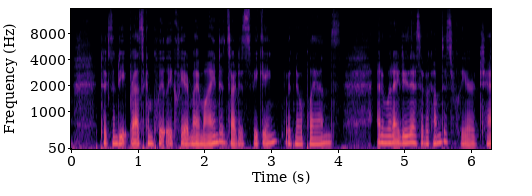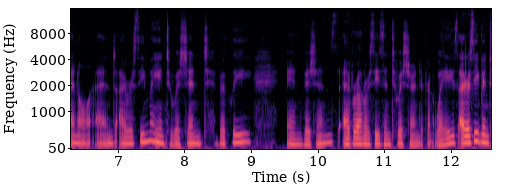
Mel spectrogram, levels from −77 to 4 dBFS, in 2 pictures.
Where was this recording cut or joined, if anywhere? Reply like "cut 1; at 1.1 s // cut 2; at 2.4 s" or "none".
cut 1; at 5.7 s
